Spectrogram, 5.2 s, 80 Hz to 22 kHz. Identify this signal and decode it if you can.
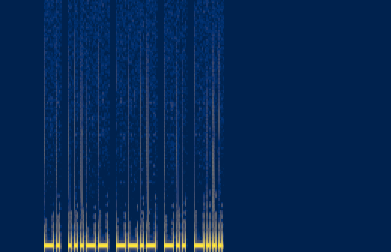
Morse code, heard as a keyed tone, about 30 wpm, 700 Hz. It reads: N3QDB
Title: USA Call Signs 30wpm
